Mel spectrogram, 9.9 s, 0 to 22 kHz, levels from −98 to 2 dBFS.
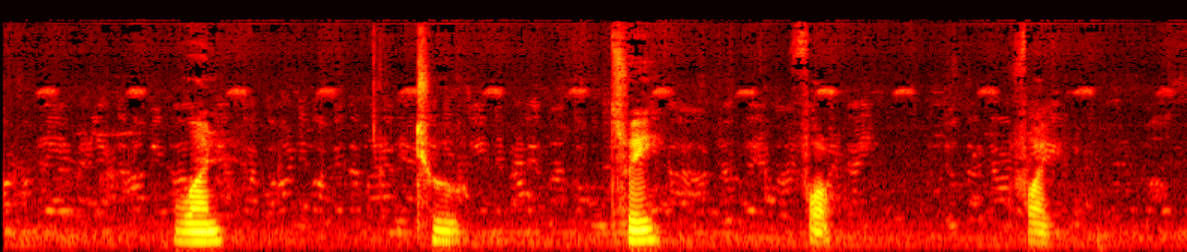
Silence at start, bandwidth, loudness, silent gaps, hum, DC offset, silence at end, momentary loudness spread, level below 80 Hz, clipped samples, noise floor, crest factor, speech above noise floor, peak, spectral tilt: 0.05 s; 17 kHz; -24 LUFS; none; none; under 0.1%; 0.15 s; 27 LU; -62 dBFS; under 0.1%; -51 dBFS; 26 dB; 29 dB; -4 dBFS; -4.5 dB/octave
